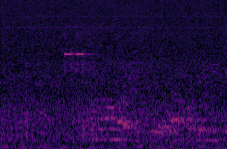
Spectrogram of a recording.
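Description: Faint voice sounds, well below the level of the surrounding talk, starting about half a second in, with a brief high-pitched tone just after.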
